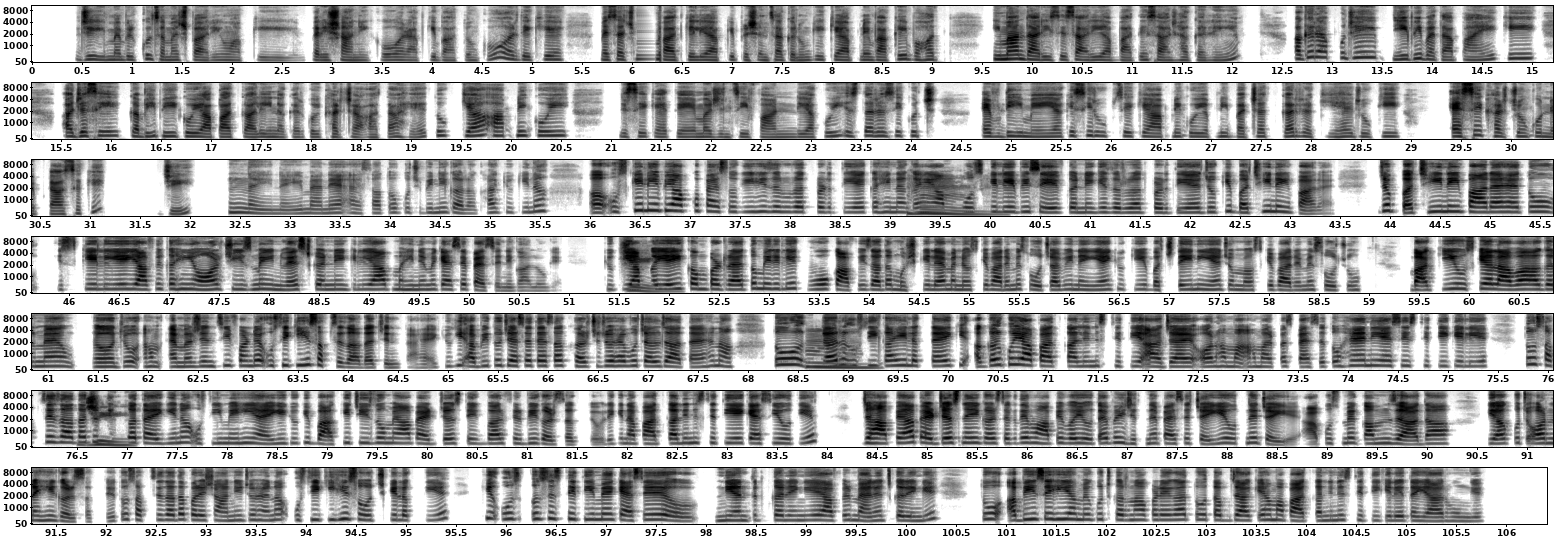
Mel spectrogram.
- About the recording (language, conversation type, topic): Hindi, advice, आर्थिक अनिश्चितता में अनपेक्षित पैसों के झटकों से कैसे निपटूँ?
- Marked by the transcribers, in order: in English: "इमरजेंसी फंड"; in English: "एफडी"; in English: "सेव"; in English: "इन्वेस्ट"; in English: "इमरजेंसी फंड"; in English: "एडज़स्ट"; in English: "एडज़स्ट"; in English: "मैनेज़"; "आपातकालीन" said as "आपातकनिनी"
